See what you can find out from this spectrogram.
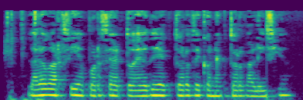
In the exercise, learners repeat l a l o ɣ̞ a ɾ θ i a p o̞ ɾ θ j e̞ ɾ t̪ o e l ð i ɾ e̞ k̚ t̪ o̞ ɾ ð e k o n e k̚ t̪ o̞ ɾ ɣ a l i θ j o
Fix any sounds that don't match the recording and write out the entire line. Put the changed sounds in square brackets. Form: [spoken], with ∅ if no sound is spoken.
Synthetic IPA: l a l o ɣ̞ a ɾ θ i a p o̞ ɾ θ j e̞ ɾ t̪ o e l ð i ɾ e̞ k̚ t̪ o̞ ɾ ð e k o n e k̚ t̪ o̞ ɾ ɣ a l i θ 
